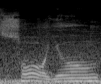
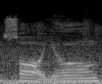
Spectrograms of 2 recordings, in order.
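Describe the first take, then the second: First: The second syllable starts with a 'y' sound. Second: The same.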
